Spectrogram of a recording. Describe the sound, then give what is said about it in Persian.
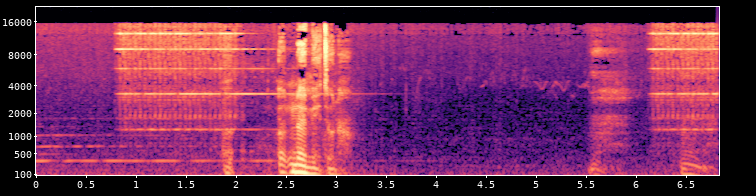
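A telephone at a police office rings in repeated electronic bursts, fairly loud, with a pause between rings. A person speaks briefly in the gap. “میشه یه نفر اون تلفنو جواب بده؟”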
